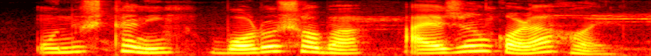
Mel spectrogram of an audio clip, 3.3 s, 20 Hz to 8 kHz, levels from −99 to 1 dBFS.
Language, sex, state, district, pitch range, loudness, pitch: Bengali, female, West Bengal, Kolkata, 190-260 Hz, -17 LUFS, 220 Hz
